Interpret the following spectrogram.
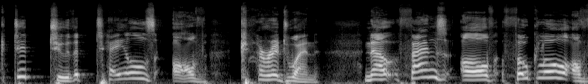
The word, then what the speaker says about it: Ceridwen: to the tales of Ceridwen.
